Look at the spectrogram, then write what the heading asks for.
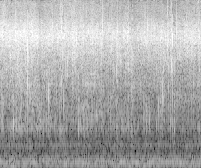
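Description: Green chillies frying in hot oil for avalakki bath, a steady close crackling sizzle with dense popping, no voices.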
